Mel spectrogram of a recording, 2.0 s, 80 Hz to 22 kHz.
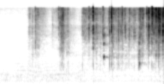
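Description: Foil wrapper of a 10-card baseball card pack crinkling as it is picked up and handled, a run of light crackles starting about half a second in and getting busier.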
